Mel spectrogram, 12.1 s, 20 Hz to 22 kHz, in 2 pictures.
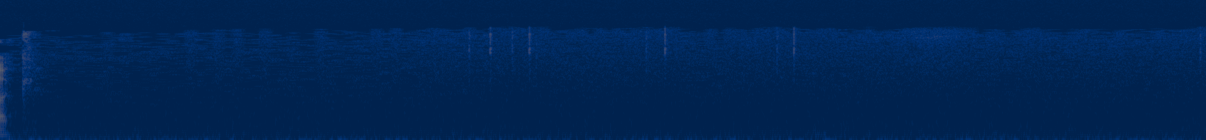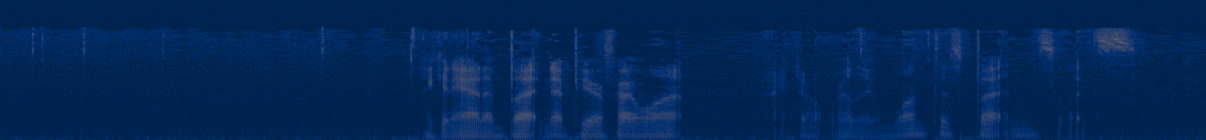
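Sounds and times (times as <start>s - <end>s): computer mouse clicks: 2.3s - 4.1s, 6.0s - 7.0s.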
